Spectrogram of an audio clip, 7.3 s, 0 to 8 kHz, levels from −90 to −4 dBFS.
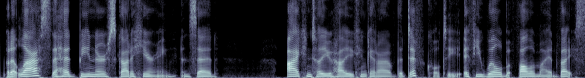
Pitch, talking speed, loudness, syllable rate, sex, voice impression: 175 Hz, 245 wpm, -21 LUFS, 6.2 syllables/s, female, very feminine, very adult-like, very middle-aged, slightly thin, slightly relaxed, slightly powerful, slightly bright, hard, clear, fluent, cool, intellectual, refreshing, very sincere, very calm, slightly friendly, very reassuring, slightly unique, elegant, slightly wild, slightly sweet, kind, sharp, slightly modest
